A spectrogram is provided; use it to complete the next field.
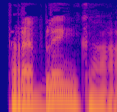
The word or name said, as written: Treblinka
